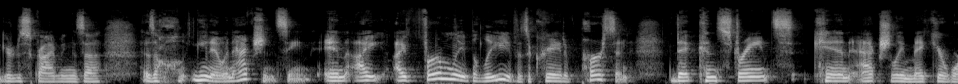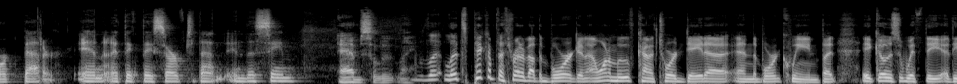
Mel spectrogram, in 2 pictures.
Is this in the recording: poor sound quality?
no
